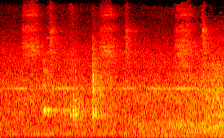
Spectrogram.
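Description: Net hammock on a metal stand swinging, with a soft rubbing swish at each swing about every one and a half seconds. A short squeak comes about a second in, and two sharp clicks follow.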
